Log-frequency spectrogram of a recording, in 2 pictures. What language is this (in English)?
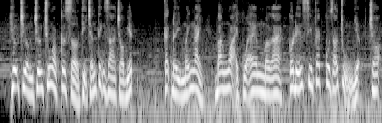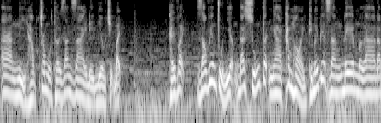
Vietnamese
